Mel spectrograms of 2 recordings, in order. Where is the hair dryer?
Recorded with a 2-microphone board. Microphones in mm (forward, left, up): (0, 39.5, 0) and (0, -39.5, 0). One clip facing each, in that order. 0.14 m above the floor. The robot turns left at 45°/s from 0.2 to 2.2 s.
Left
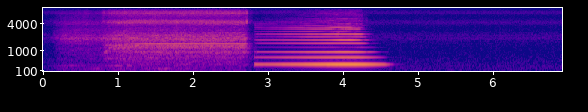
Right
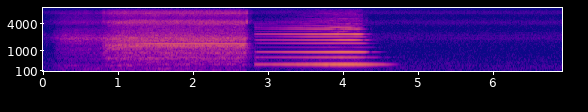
55° right, 0.7 m; by 2.7 s 120° right, 0.7 m.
